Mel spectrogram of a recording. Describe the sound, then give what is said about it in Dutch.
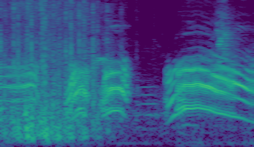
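Loud, harsh squawking calls from a parrot with red, yellow, blue and green feathers, in two raspy bursts separated by a brief pause, the second call longer and rising, with no talking. “En aan wie konden we het beter vragen dan aan papegaaien? Papegaaien met rode, gele, blauwe en groene veren.”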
